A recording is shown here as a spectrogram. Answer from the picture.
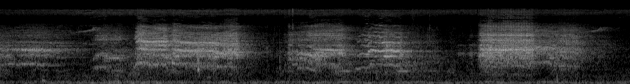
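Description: Macaws squawking: four harsh, rasping calls of about a second each.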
